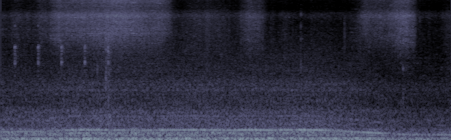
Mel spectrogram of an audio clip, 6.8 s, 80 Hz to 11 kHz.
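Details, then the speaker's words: 2023 Nissan Armada, 4k+ miles, driving at about 95F inside: loud, steady, droning low roar over the engine, easing slightly in pitch. It eases at 45 mph and returns. Intermittent, almost daily. Fan clutch roar. "the same path, but the noise reduced, coming back up again."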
